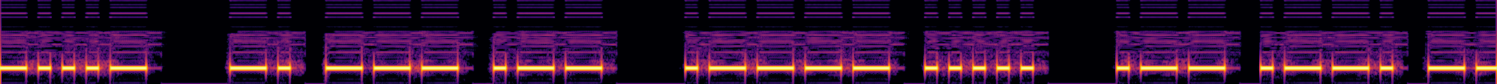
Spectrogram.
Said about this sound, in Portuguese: Por exemplo, um sinal de código Morse.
